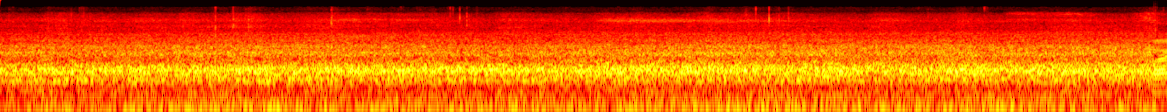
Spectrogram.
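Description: BART subway train running loudly, a steady dense roar with rumbling low end that continues without a break for the whole stretch, close by and with no talk.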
